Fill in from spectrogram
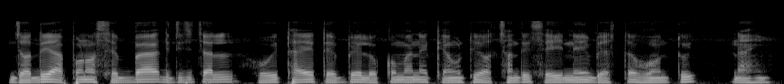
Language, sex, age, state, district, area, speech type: Odia, male, 18-30, Odisha, Ganjam, urban, read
